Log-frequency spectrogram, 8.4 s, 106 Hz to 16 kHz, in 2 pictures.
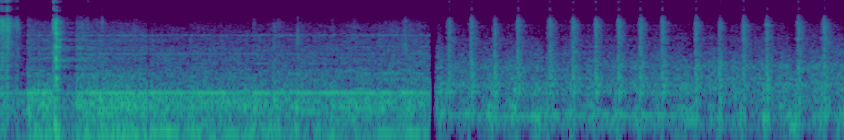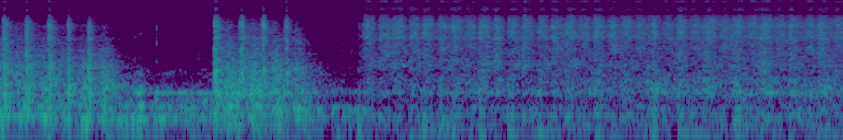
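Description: A stick-welding arc crackles on a tack weld with a 2.6 mm E6013 rod for about the first two seconds. It stops, and a hand-held steel wire brush scrubs slag off the tack welds in fast, rhythmic strokes, turning to a steadier scrubbing near the end.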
